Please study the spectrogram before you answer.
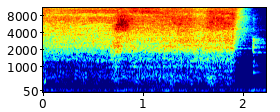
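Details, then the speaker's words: Puma 60-gallon 5 hp air compressor at startup: loud steady high-pitched hiss of escaping air that cuts off sharply when the tank bottom drain valve, left open after draining, is closed. "Hang on. We gotta close the valve on the bottom."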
